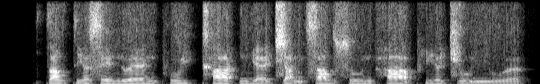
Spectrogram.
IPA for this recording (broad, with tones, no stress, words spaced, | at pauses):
t̪a˧˥wt̪i˩ə̯se˩n ʋɛː˩ŋpʰu˧j kʰaː˧k̚ ɲɛː˩˧t͡ɕa˧˩ŋsa˧w suː˧˥nhaː˥˨pʰi˧˥ə̯t͡ɕuː˥˨ ɲu˧ə̯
